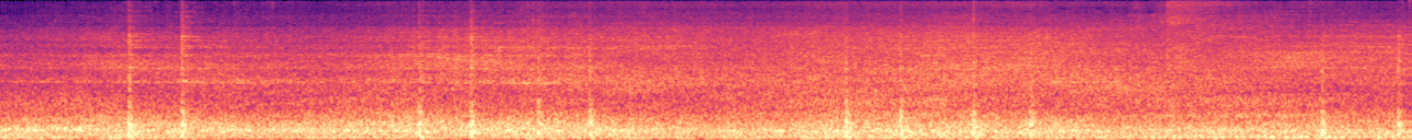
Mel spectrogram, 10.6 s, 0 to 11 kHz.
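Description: EN57 electric multiple unit passing at close range: a steady rumble with its wheels clacking over the rail joints, and a brief hiss about nine seconds in.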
